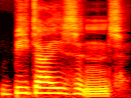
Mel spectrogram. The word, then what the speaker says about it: bedizened: And I would say bedizened, that B, the E sound at the beginning, I would pronounce that as an E.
